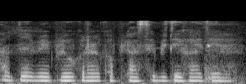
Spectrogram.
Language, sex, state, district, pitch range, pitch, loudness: Hindi, female, Arunachal Pradesh, Papum Pare, 170-180 Hz, 175 Hz, -15 LUFS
